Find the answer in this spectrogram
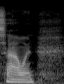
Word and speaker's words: Samhain: example I mean when you look back at sewing which is I mean it is spelt some Samhain it's not that way pronounced sewing and back then for the kind of the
